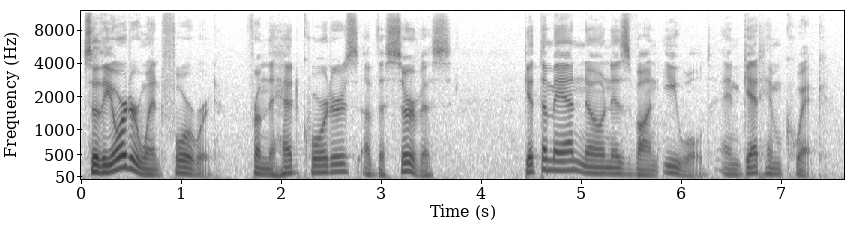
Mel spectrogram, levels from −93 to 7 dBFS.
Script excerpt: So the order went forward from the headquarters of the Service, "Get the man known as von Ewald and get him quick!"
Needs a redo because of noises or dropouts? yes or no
no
